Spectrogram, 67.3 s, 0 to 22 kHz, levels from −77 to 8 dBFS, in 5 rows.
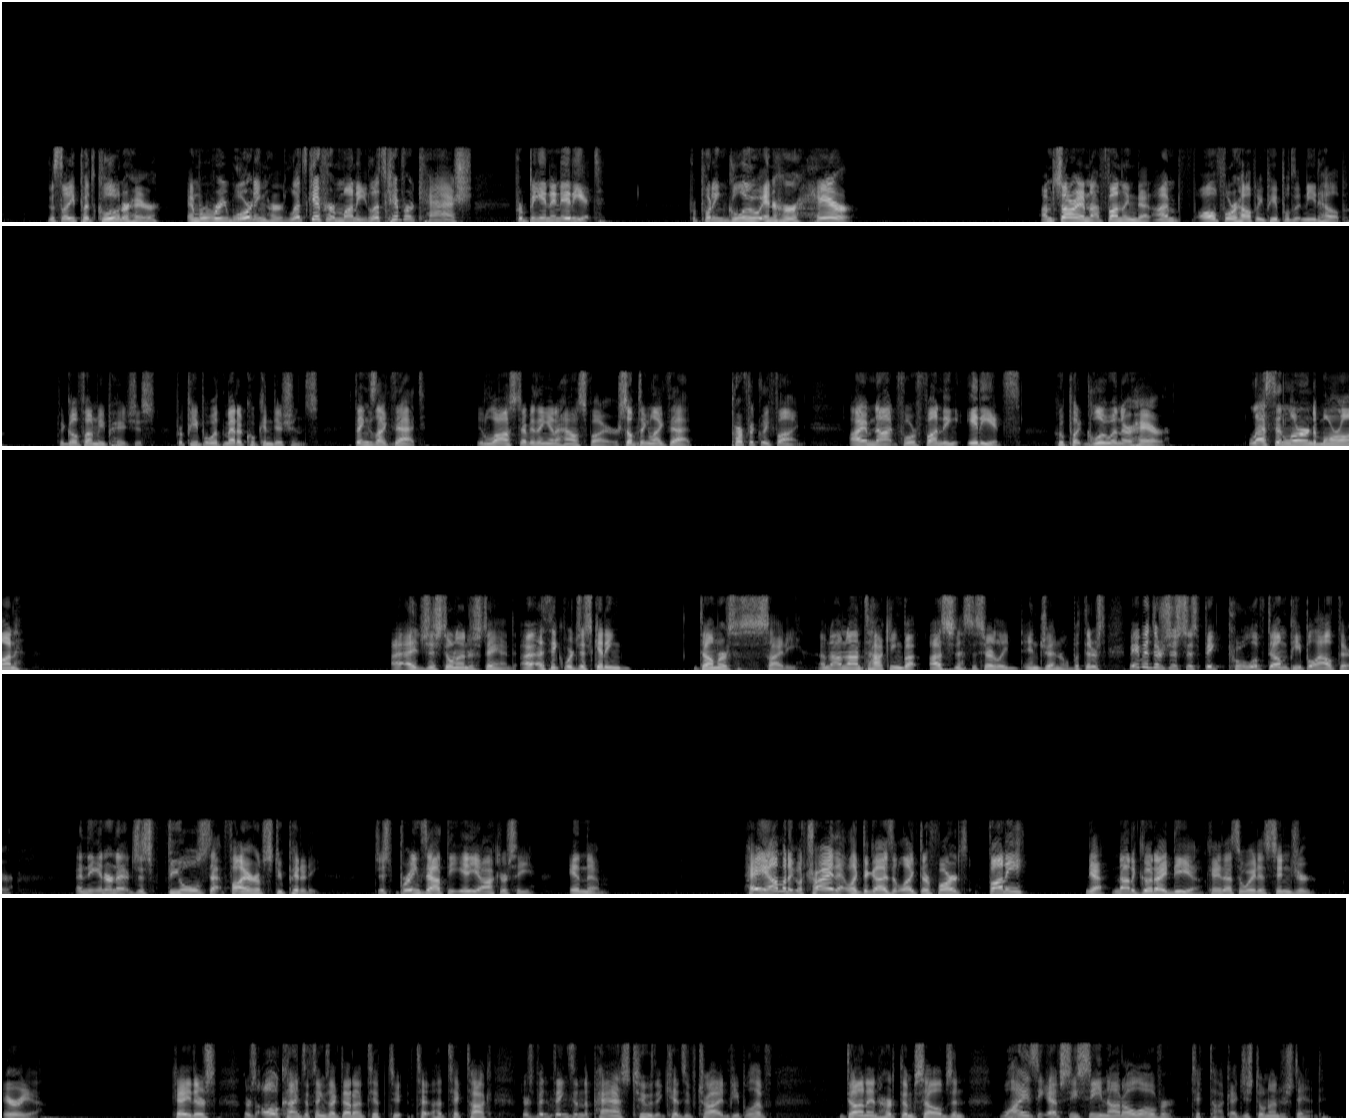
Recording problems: high frequencies cut off; noticeable; nothing above 7.5 kHz

